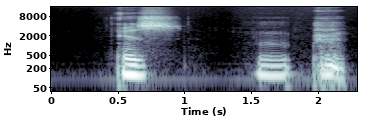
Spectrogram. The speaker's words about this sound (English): asked after clearing his throat, speaking in a muted mumble.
